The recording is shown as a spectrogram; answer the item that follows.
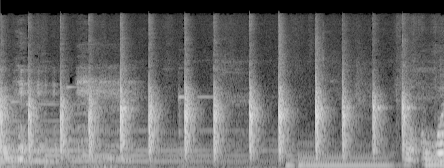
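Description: Small wooden block striking rapidly and evenly, about four to five sharp taps a second, as a percussion treatment on a massage client's back.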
